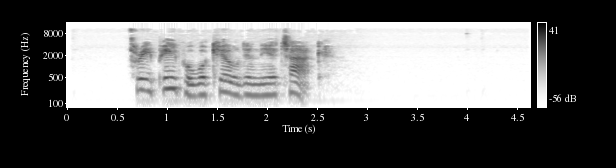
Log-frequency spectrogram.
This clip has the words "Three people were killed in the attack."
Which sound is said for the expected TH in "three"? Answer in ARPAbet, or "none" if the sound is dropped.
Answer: TH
